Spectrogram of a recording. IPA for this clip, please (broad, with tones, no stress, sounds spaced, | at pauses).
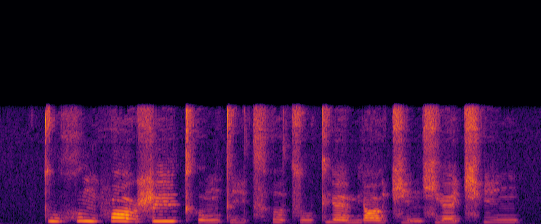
t̪ u˥˧ x ʊ˥˧ ŋ f ɑ˥˩ ʊ̯ ʂ e˥ ɪ̯ kʰ ɤ˧˥ ŋ t̪ ḭ˨˩ t͡sʰ ɹ̩˥˩ t͡s u˧˥ t̪ j ɛ˥˧ m j ɑ˥˩ ʊ̯ t͡ɕ ḭ˨˩ n ɕ j ɛ˧˥ t͡ɕʰ i˥ ŋ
